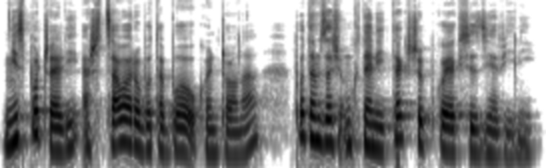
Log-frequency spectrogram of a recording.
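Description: A woman's voice: fairly low pitch, animated, moderate pace, darkish tone. A woman reading a scripted fairy tale as a bedtime story narrator.

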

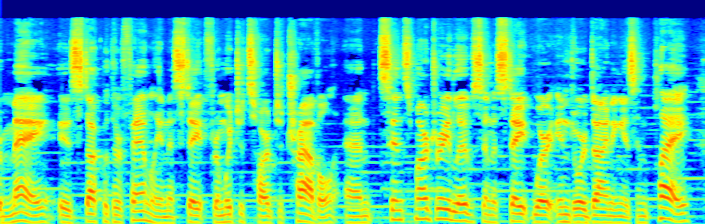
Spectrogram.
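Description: An actor playing an effusive, awkward, self-correcting steakhouse waiter who narrates a comic radio play. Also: male voice, medium pitch, natural voice. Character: chatty, over-eager, awkward male steakhouse waiter and narrator. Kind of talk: radio play comedy acting.

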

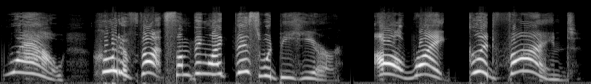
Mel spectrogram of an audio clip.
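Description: A woman voicing an eager, helpful young boy fox sidekick in a video game, speaking in an earnest, peppy, clearly enunciated way. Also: extremely high pitch, very animated, takes it slowly, pushed and bright, no echo, clean studio sound, heavily acted. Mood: excited, urgent.

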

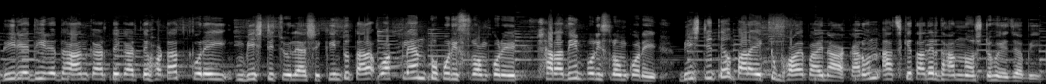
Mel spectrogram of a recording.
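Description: A woman's voice: a little high, quick pace. A woman narrates a cartoon folk tale. She reads in a scripted storybook style, with music playing behind her.

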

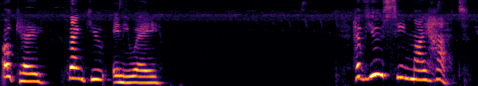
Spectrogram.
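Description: A woman's voice: high-pitched, big pitch swings, takes it slowly, darkish tone, slight background noise, pitched above the performer's own voice, exaggerated voice. A woman voicing a big, polite bear in a children's storybook, plain and earnest. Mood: forlorn. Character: big, polite, forlorn bear missing its hat. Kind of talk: children's storybook read-aloud.

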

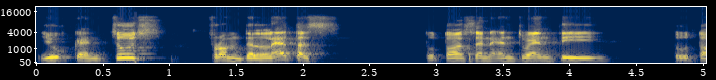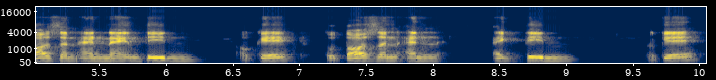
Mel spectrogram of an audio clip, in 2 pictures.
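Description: Slow, bright-voiced Indonesian man lecturing. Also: a little high, steady tone. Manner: slow, repetitive, punctuates with "okay"; simple non-native English. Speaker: university lecturer. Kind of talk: webinar tutorial, screen-share demonstration.

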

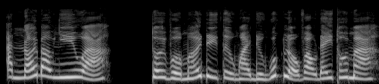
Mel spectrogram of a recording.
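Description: A woman's voice: high-pitched, racing, no room sound, studio quality, close to an everyday voice. A woman playing an earnest, decisive female doctor, speaking emphatically in a cartoon drama. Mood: puzzled.

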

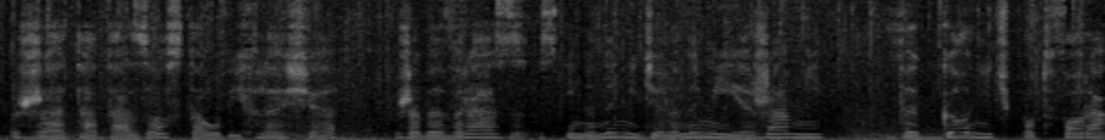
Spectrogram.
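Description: A woman reading a children's story aloud as its narrator, softly and gently. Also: on the low side, a little hiss or hum. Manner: slow, soft and gentle.

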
